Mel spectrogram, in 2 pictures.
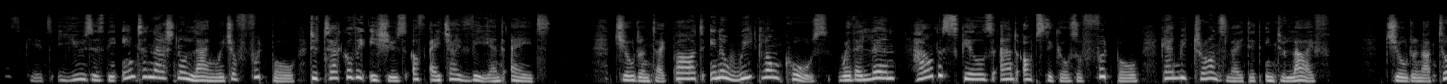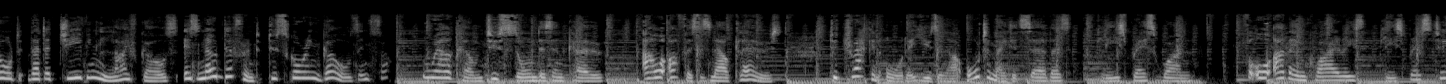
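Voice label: South African English, Corporate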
